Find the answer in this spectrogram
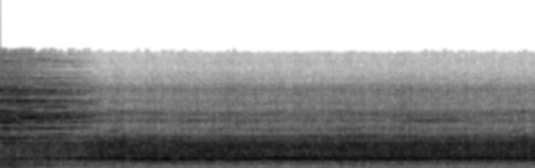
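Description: Techno music playing loud through Tonsil Altus floor-standing loudspeakers during a breakdown. The kick drum has dropped out, leaving a steady hiss-like synth wash with a faint held tone and no bass.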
